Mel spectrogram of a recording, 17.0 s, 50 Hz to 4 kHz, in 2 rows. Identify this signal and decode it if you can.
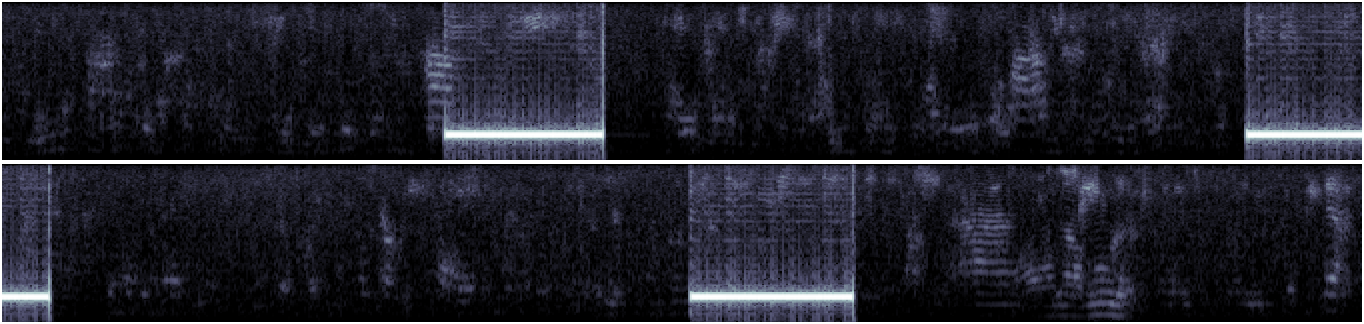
Ringback tone (Europe, 425 Hz), with speech.
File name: out- -2009- - - .30870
